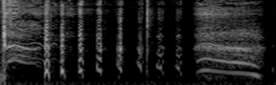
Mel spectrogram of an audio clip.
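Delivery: high, soft trailing laugh; real laugh. Real, not acted. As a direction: laugh high and airy at your own tease. Laughs at own teasing remark.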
